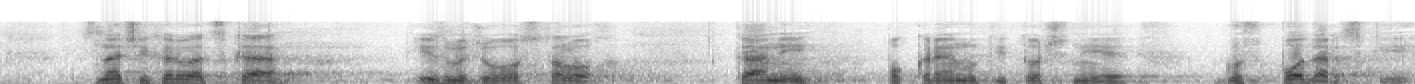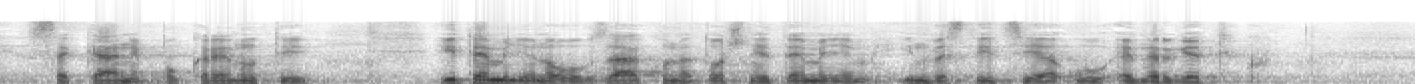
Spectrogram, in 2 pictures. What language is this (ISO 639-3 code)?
hrv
